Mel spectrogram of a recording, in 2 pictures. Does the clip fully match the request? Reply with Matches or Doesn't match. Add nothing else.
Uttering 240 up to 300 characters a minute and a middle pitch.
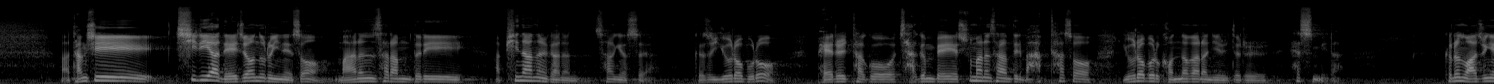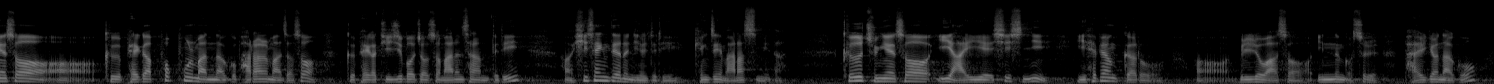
Doesn't match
